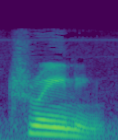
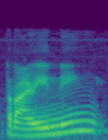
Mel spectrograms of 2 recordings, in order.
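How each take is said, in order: First: It is said with a standard pronunciation. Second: It is said with a regional pronunciation. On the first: The speaker calls it right. "it's training" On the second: The speaker calls it wrong. "It's not training"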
